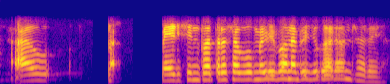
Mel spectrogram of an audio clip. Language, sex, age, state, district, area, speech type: Odia, female, 30-45, Odisha, Kendujhar, urban, conversation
